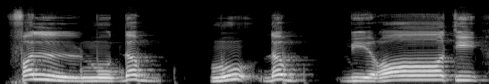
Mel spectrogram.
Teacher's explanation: فا کو لام سے ملائیں گے، الف نہیں پڑھیں گے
